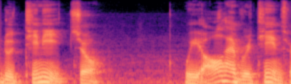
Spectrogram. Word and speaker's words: 루틴: So routine is basically routine, but we pronounce it routine. So it's slightly different, right?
